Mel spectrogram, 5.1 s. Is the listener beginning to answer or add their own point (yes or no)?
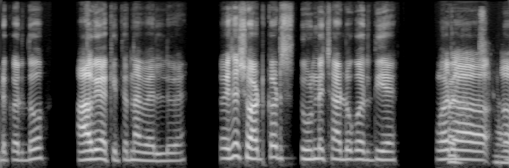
yes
